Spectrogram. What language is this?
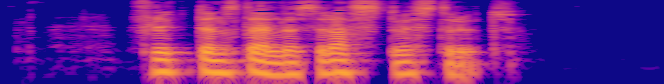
Swedish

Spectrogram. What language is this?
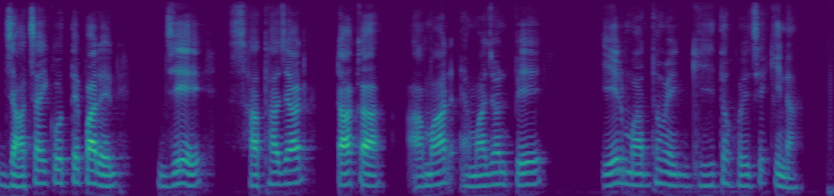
Bangla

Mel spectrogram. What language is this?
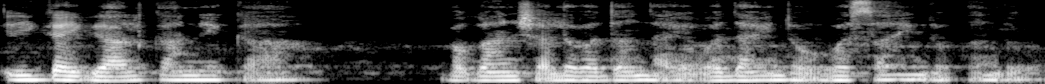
Sindhi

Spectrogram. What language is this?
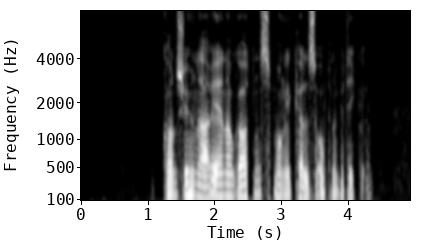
Norwegian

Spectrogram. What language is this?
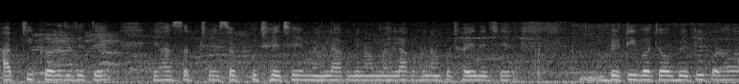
Maithili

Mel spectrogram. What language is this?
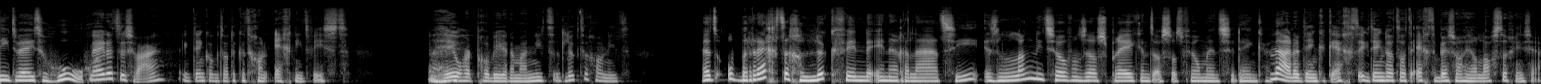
Dutch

